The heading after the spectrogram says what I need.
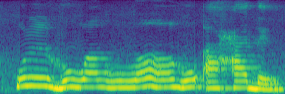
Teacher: Ada beberapa ulama itu yang cara membaca qalqalahnya itu tidak dipantulkan ya, tetapi dengan irama ada e-nya.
